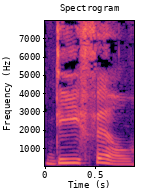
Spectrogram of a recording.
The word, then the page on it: DPhil: American English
